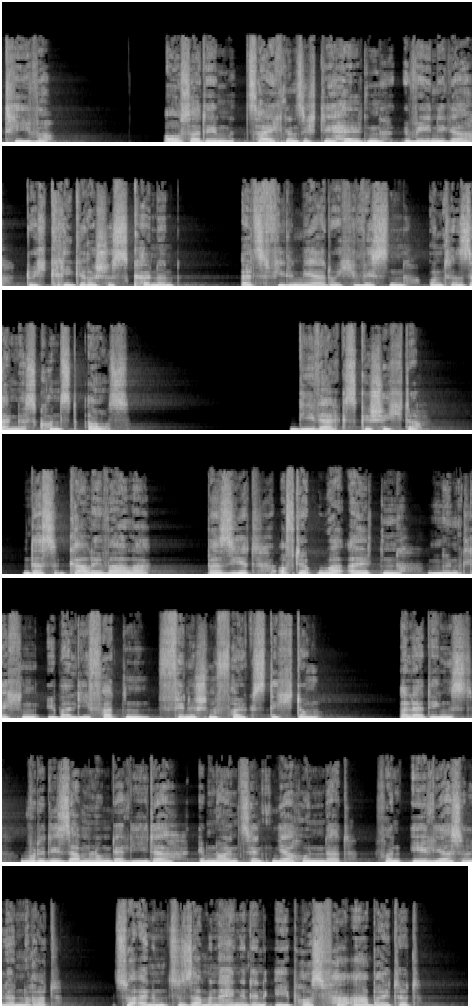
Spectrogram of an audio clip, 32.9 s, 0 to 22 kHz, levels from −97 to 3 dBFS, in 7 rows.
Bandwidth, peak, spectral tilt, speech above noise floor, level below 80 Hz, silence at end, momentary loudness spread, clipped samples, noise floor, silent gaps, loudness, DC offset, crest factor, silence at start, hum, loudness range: 17 kHz; -2 dBFS; -5 dB/octave; over 71 dB; -48 dBFS; 0.5 s; 6 LU; under 0.1%; under -90 dBFS; 11.78-12.24 s; -19 LUFS; under 0.1%; 18 dB; 0.05 s; none; 3 LU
